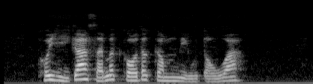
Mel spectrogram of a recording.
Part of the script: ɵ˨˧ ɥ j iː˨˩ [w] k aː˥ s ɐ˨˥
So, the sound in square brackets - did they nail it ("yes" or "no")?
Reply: no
